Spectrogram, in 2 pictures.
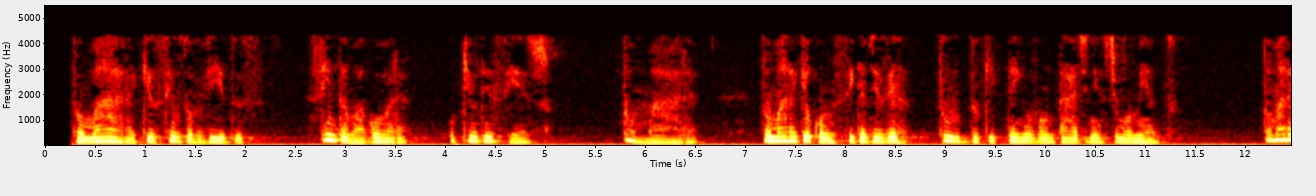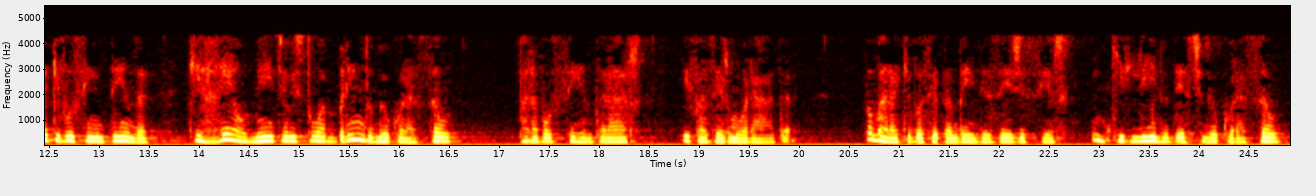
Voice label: CONQUISTA, Românticas fem

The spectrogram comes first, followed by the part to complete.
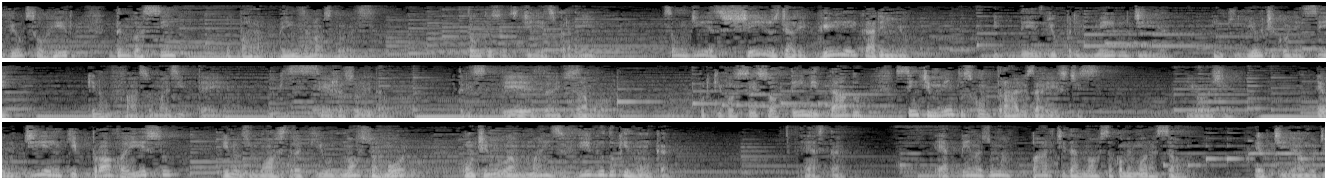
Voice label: ANIV. NAMORO M; Aniversários; ANIVERSARIO romantico; masc

